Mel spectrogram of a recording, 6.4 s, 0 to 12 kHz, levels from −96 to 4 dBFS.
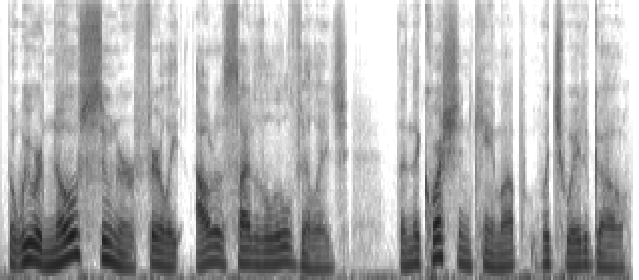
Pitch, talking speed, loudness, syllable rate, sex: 130 Hz, 205 wpm, -19 LUFS, 5.3 syllables/s, male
